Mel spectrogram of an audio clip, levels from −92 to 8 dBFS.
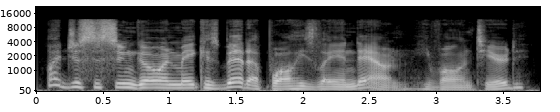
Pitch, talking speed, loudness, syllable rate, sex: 140 Hz, 255 wpm, -18 LUFS, 5.7 syllables/s, male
